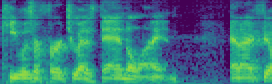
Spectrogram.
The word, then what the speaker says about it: Dandelion: listened to the audiobooks they pronounce it dillian Dan dillian is like the first couple books and then they correct it to dandelion that's almost as fast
